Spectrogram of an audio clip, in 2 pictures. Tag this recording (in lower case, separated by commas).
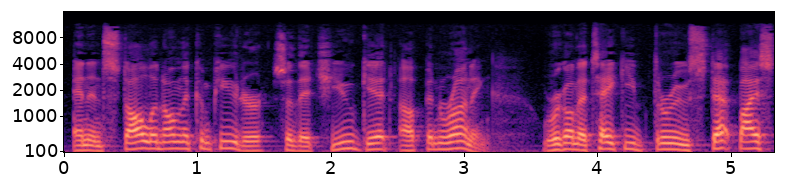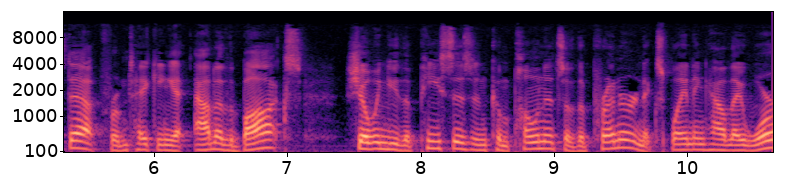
speech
